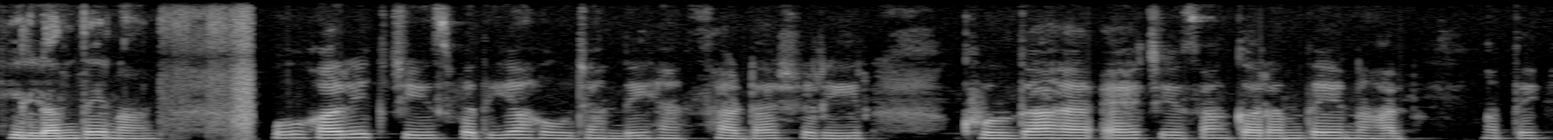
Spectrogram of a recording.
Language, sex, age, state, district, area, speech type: Punjabi, female, 30-45, Punjab, Jalandhar, urban, spontaneous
